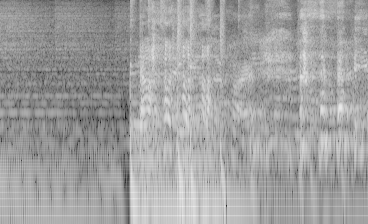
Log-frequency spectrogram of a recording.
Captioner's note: laughing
